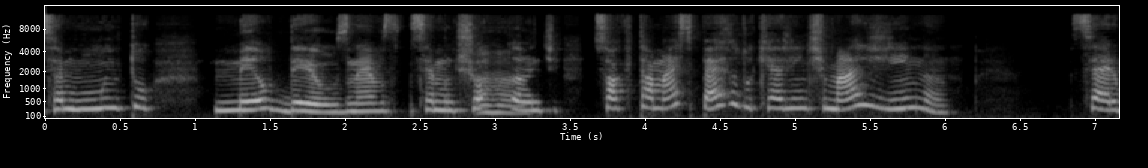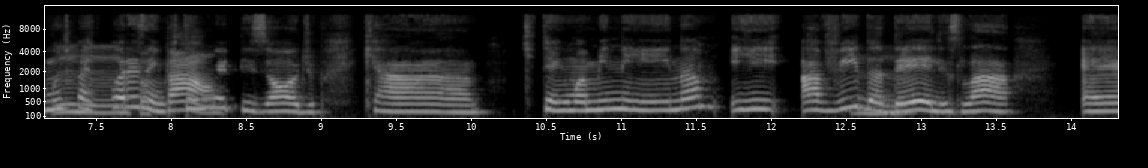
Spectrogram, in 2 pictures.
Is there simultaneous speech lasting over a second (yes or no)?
yes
